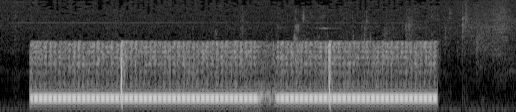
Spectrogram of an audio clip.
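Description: A steady, loud telephone dial tone hums for about two seconds, broken by two sharp clicks and a brief dip, as if a line is being picked up and dialed. No one speaks.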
